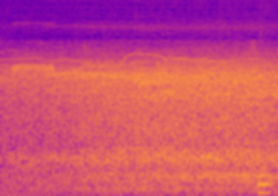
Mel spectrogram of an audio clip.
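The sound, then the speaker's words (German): A dense, steady roar from a large football stadium crowd at an emotional East German (GDR) match, loud and unbroken, swelling slightly toward the end, with no clear individual voices standing out. “Ja, hört mal diese Kulisse.”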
